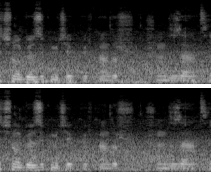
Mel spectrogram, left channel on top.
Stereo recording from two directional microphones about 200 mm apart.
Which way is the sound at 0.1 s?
Centre (ahead or behind).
